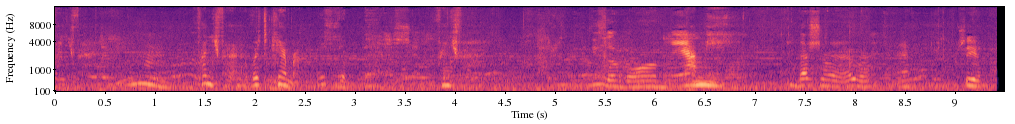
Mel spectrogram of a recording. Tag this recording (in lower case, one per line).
speech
